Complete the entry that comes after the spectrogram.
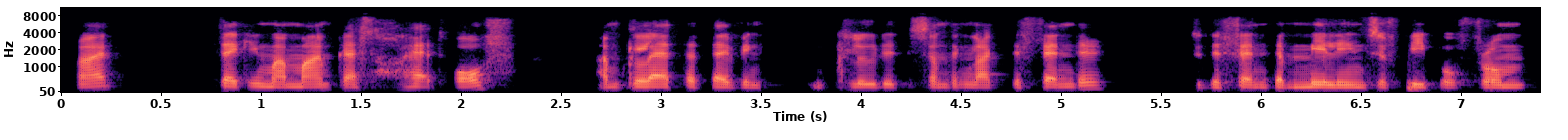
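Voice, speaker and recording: Dutch-accented man, low voice, halting with fillers, dry muffled line. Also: fairly bright tone, dry recording. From Netherlands. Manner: hesitant, many fillers and restarts. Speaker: vendor product specialist. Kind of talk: webinar Q&A answer.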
